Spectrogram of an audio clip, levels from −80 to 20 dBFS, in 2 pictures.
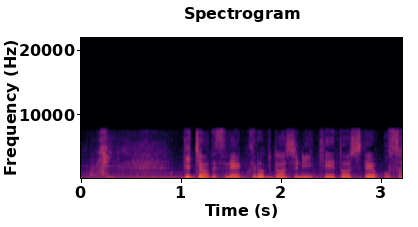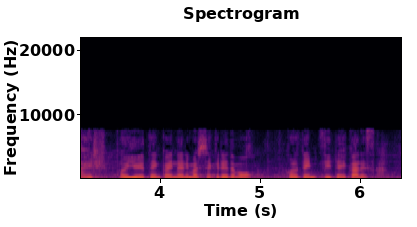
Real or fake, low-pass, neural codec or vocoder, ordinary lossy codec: fake; none; codec, 16 kHz, 2 kbps, FunCodec, trained on LibriTTS, 25 frames a second; none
